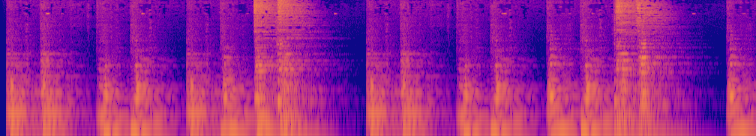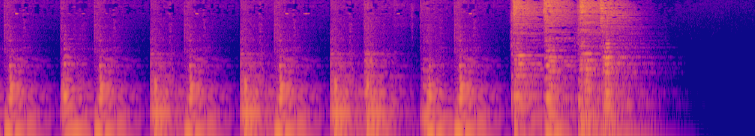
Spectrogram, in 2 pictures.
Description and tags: Enjoy the use of our sound effects in your own projects! Be creative and make a great project!
guns, Rockets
